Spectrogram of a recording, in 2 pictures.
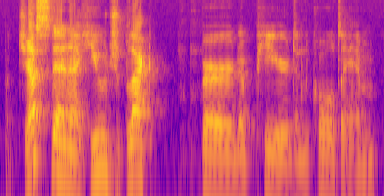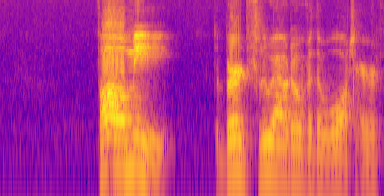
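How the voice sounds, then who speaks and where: A man reading a children's book aloud in a middle-pitched voice, pausing to add casual, chatty comments of his own. He sometimes trips over a word and restarts it, which keeps the reading relaxed and homemade. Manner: chatty asides and small chuckles between passages; occasional stumbles and restarts. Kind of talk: read-aloud with casual asides.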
